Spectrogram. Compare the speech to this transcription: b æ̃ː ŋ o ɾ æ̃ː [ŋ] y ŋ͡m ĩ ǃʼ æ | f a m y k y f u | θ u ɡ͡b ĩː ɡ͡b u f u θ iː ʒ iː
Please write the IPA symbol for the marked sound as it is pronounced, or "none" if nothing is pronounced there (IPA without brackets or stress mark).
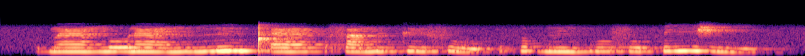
ŋ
